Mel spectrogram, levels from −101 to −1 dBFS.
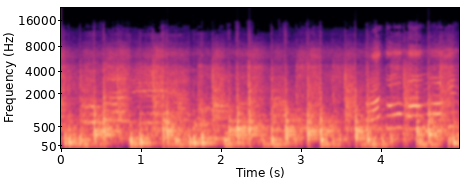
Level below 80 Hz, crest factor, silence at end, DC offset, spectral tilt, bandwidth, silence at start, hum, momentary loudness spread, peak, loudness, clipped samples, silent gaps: -32 dBFS; 16 dB; 0 s; under 0.1%; -5.5 dB/octave; 14 kHz; 0 s; none; 3 LU; 0 dBFS; -16 LUFS; under 0.1%; none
